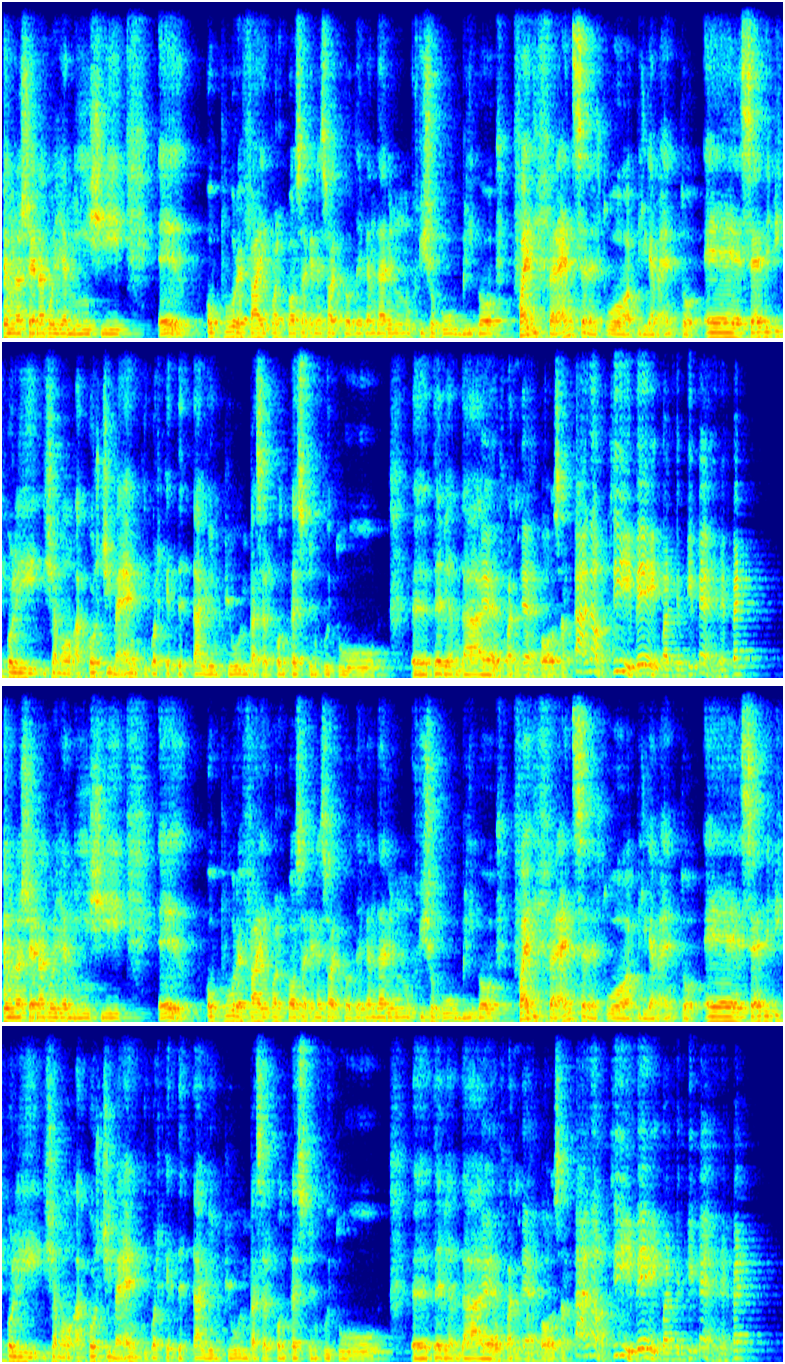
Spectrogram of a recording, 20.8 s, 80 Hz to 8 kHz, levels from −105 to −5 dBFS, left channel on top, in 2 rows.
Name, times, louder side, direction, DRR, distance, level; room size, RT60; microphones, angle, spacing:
voice 1, 0.0-2.4 2.7-17.2 17.6-17.8, left 1 dB, 15° left, 0 dB, 0.5 m, -33 dB
voice 2, 18.0-20.2, left 2 dB, 45° left, 2 dB, 1.2 m, -35 dB
8.7 x 4.8 x 3.9 m, 0.96 s
head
